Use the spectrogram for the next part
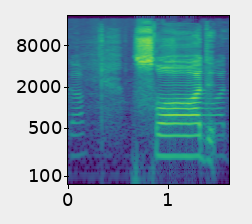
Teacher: صاد خوب موٹا حرف ہے، حروف مستعلیہ میں سے ہے، اس کو موٹا پڑھا جائے گا۔ اور واضح ری، باریکی سے پڑھا جائے گا را کو۔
